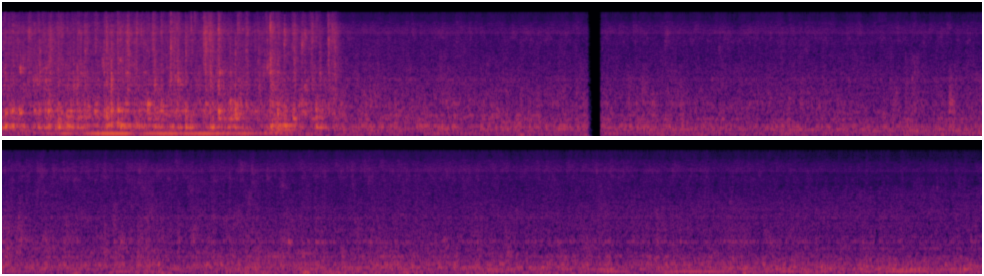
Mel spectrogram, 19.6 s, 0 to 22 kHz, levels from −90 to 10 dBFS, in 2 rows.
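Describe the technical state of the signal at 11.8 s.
At 11.8 s the signal is inside a jitter buffer speed-up running from 11.20 to 12.11 s. Audio had piled up in the receive buffer. The receiver trimmed short pitch-period slices repeatedly, about 150 ms in total. The sounds play at 113% speed, hurried but unchanged in pitch.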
